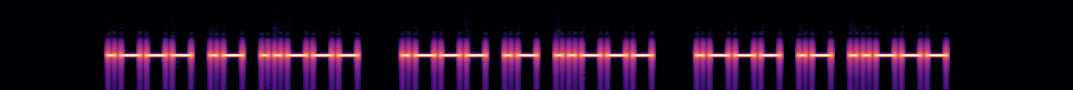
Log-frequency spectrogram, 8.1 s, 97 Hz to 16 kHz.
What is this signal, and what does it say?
Morse code, heard as a keyed tone, about 25 wpm, 700 Hz. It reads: JA2 JA2 JA2
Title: Callsign Prefixes for Top 25 DXCC - Repeated 3x - 25wpm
